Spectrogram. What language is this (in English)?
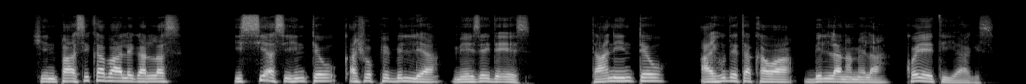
Gofa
